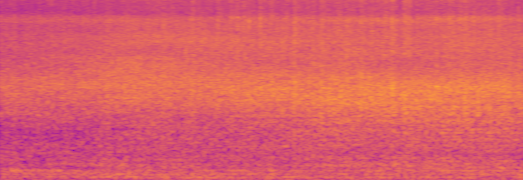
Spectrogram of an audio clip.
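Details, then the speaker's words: Thomas the Tank Engine model locomotive pulling milk tankers and brake van, picking up speed after clearing the switch: steady even whir with soft rapid wheel patter, no stutter; runs smoothly, normal. "once we're clear ly switch and let's pick up a little speed and there's our little Thomas he's running good"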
